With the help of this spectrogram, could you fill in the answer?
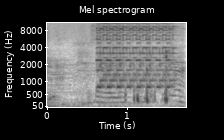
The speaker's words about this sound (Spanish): Voy a, contestar la llamada del, del, WhatsApp exclusivamente para explicarle al oyente que por el WhatsApp no le puedo atender.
